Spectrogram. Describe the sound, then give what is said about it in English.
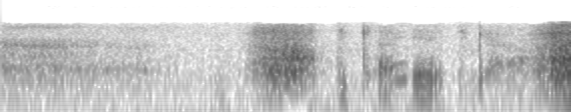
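A breathy, hissing inhale through the nose swells up, followed by a few shorter airy puffs and another strong intake at the end, fairly quiet, with no talking: deep, comfortable breaths drawn in through the nose and down into the belly. “You're breathing deep, comfortable breaths in through the nose and down into the belly.”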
